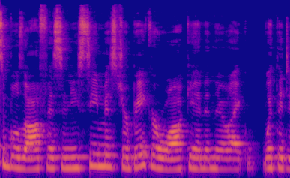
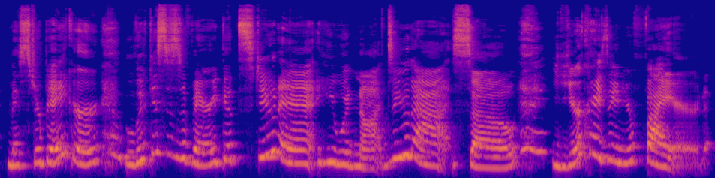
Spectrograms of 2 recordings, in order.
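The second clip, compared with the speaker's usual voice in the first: higher-pitched, emphatic imitation of disapproval; mock prim principal; 5 semitones higher than usual. Principal firing Mister Baker, mock indignant. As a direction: scold primly, as a caricature. Principal defends Lucas, fires teacher.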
